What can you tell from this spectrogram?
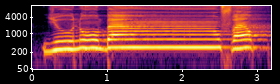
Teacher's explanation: Karena ada tanwin fathah yang menghadapi huruf fa. Maka bunyi tanwinnya samar-samar, siap-siap menuju makhraj huruf fa disertai bunyi dengung. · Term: ikhfa ausath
